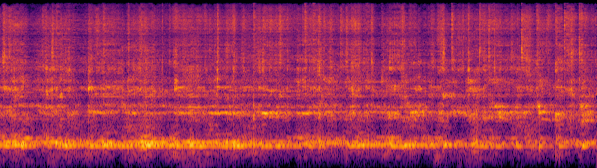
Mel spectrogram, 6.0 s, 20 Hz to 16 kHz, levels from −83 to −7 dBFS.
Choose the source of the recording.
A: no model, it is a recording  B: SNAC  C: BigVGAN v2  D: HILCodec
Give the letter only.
B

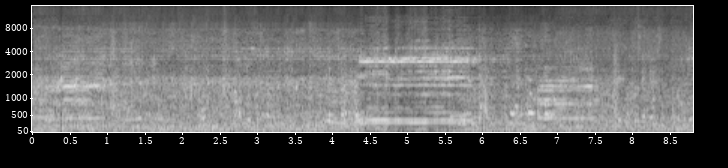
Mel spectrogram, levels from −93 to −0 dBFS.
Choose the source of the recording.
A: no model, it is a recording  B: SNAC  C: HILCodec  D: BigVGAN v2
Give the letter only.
B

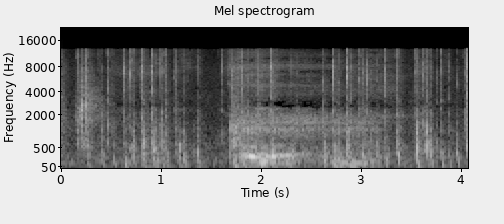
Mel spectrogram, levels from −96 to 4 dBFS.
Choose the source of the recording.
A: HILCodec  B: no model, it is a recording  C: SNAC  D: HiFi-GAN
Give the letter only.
B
